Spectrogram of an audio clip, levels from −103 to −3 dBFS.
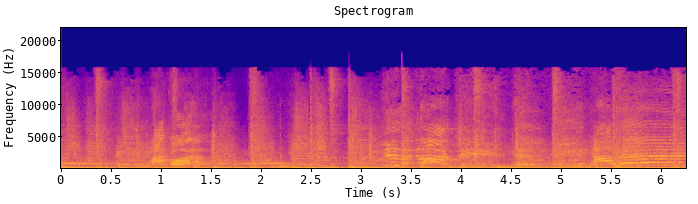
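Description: At 3.41 s and again at 5.55 s there's a tiny blip, each only a few milliseconds long, and both come from damaged data in the compressed stream. A stretch of the encoded bytes is wrong there, so the decoder can't make sense of that frame, loses its footing and has to hunt for the next valid frame header before it can carry on. What you get is a short glitch where clean decoded audio should be.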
